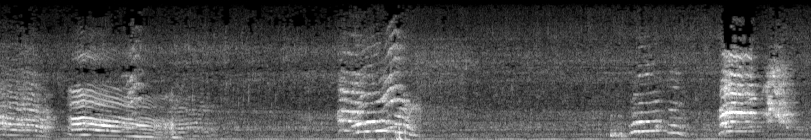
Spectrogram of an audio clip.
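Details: Large blue parrot bathing in a kitchen sink, calling with wavering harmonic squawks that bend downward, several bursts separated by pauses, with faint splashing and room hum.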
